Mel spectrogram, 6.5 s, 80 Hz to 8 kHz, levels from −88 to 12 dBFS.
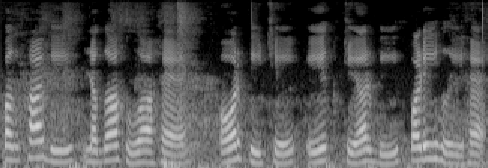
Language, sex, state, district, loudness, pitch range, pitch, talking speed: Hindi, female, Punjab, Pathankot, -16 LUFS, 175-225 Hz, 195 Hz, 120 wpm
